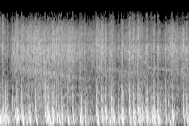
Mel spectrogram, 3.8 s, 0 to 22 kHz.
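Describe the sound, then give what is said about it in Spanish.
A dense, relentless barrage of mascletà firecracker detonations, about 3,000 in all, on the banks of the Manzanares in Madrid, crackles and thunders nonstop, the rapid blasts blurring into one loud, roaring roll with no pauses and no voices. “que las tres banderas, la de España, la de, Madrid y la de la, de la, comunidad valenciana, estén unidas en un solo disparo de una mascleta que desde luego es histórica para nosotros.”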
